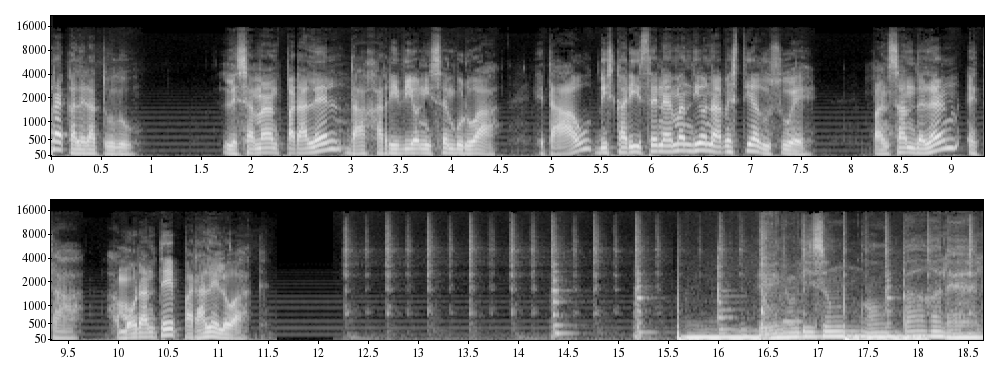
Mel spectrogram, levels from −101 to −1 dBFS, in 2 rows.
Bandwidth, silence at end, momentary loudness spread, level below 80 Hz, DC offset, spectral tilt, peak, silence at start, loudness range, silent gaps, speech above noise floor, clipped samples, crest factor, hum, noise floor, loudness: 15 kHz; 0 s; 21 LU; -30 dBFS; under 0.1%; -5.5 dB/octave; 0 dBFS; 0 s; 12 LU; none; 46 dB; under 0.1%; 16 dB; none; -62 dBFS; -17 LUFS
